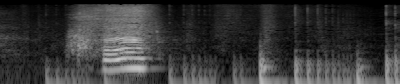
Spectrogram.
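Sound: nose blowing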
